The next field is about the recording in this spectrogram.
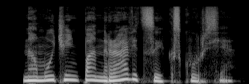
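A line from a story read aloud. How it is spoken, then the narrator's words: Excited exclamation. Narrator (Russian): воскликнула Пандора, чуть не подпрыгнув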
